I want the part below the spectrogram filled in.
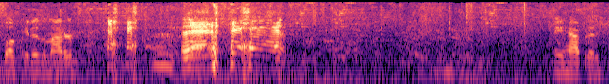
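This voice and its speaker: A woman streaming a video game live, commenting on her play with profane trash-talk aimed at opponents, swinging between low muttering and loud yelling. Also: animated, drawn-out words, noisy background. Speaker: Twitch streamer.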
